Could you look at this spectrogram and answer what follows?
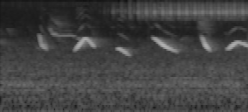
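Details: Streaked saltator song of six crisp whistled notes about every half second, alternating downward slurs and arched upswept phrases, clear over a low steady hum.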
